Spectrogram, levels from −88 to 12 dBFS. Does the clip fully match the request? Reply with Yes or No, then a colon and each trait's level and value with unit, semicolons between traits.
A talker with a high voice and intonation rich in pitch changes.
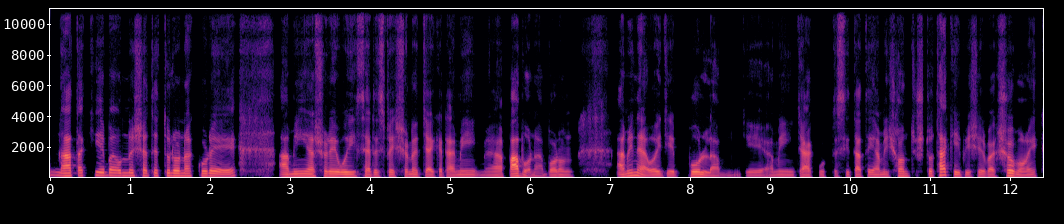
No: low, 130 Hz; wide, 5.7 semitones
